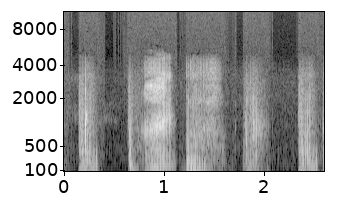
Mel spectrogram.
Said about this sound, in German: Also Schweine habe ich gefunden.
